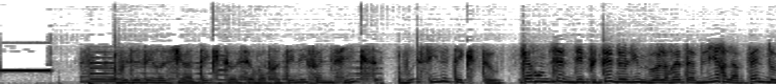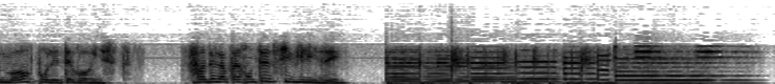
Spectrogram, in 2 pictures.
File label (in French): repondeur; Retablissement peine de mort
